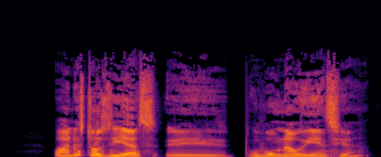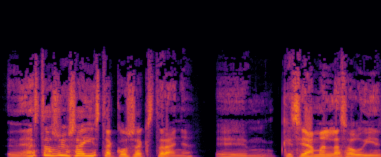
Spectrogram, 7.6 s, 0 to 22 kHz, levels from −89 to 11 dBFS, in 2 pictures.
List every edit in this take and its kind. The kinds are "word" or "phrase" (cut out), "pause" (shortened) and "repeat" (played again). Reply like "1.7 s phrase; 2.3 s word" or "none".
3.8 s pause; 5.9 s pause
